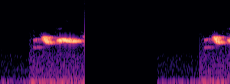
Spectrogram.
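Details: Eurasian golden oriole song: a clear fluted whistle, first rising then held level, about half a second long, followed after a pause by the start of another whistled phrase; nothing else heard.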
